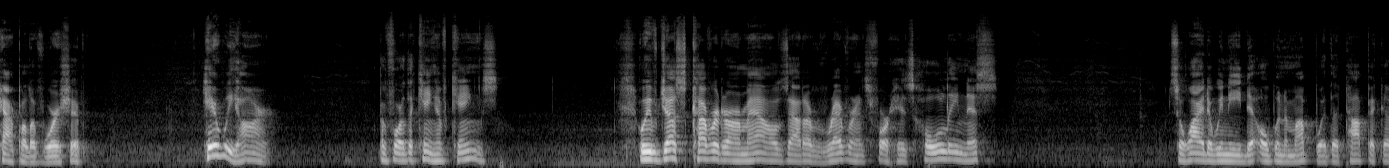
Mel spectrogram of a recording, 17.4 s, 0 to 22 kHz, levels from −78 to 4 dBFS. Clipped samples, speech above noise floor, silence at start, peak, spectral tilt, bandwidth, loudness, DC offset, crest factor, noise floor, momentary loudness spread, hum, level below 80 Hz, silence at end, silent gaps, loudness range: under 0.1%; 36 dB; 0 s; 0 dBFS; -6.5 dB/octave; 15 kHz; -20 LUFS; under 0.1%; 22 dB; -56 dBFS; 16 LU; none; -60 dBFS; 0 s; none; 8 LU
